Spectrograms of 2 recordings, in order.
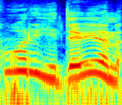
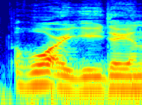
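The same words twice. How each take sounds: First: Higher, louder challenge; mock angry lad. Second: Said in the usual way. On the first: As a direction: bristle at him. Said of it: "he was like". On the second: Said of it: "And I goes".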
